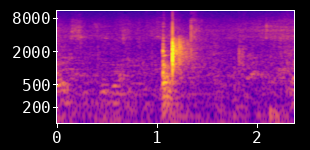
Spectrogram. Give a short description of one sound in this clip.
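Billiard balls knock together with loud clicks.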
